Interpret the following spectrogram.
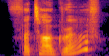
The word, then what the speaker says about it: photograph: The emphasis is now shifted to the first syllable.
